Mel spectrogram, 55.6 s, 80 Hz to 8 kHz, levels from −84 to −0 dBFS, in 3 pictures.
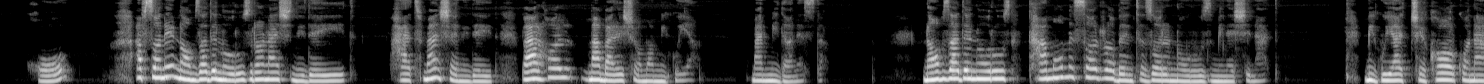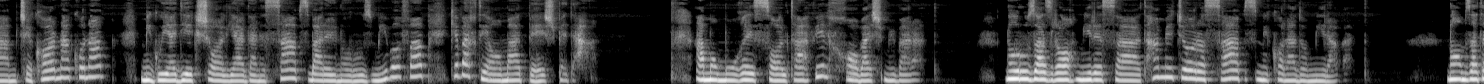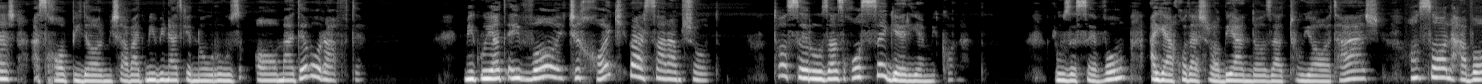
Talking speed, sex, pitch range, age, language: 110 wpm, female, 210-285 Hz, 30-49, Persian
